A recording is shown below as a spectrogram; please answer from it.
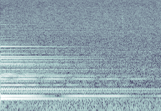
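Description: An A minor chord on a steel-string acoustic guitar ringing out and slowly fading, with no new strum.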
